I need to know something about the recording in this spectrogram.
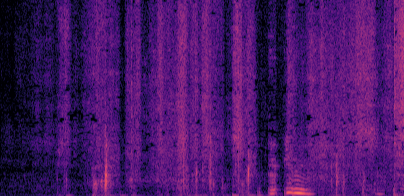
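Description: Sheets of designer paper being handled and swapped: a run of short paper rustles, slides and light taps. A brief voiced hum comes a little before three seconds in.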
